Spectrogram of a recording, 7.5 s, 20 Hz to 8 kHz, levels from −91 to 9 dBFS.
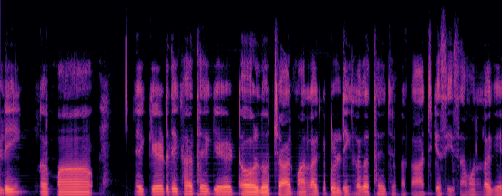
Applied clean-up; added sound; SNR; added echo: neural mask model DeepFilterNet 3.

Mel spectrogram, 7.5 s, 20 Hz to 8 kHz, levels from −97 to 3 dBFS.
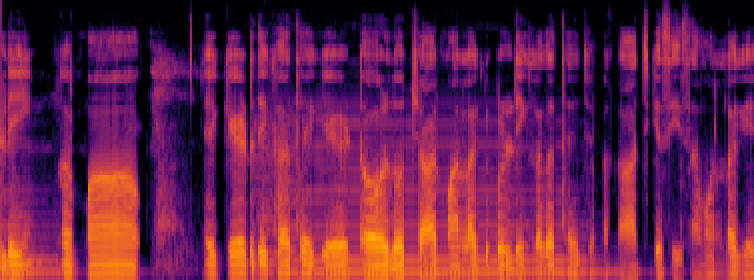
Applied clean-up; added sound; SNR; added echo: neural mask model RNNoise.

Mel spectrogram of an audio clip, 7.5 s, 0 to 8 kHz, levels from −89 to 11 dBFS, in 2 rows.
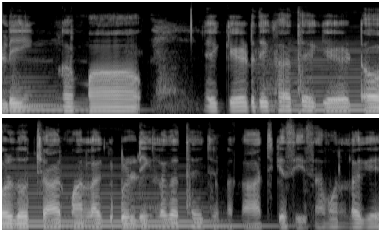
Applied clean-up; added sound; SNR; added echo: none; Bowed string instrument; 12 dB; none.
